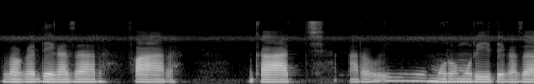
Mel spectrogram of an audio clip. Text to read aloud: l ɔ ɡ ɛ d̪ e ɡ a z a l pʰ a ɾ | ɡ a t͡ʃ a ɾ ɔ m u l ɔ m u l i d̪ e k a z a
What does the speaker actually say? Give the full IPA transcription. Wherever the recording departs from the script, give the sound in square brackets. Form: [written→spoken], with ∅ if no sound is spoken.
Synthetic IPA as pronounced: l ɔ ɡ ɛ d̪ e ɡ a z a [l→ɾ] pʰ a ɾ | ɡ a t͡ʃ a ɾ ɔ m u [l→ɾ] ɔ m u [l→ɾ] i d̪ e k a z a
